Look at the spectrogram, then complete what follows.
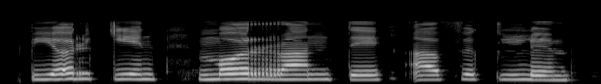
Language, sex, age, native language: Icelandic, male, 9, Icelandic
